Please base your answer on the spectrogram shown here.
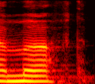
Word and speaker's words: MUFT: And the first one is going to be the Muft pen, and this one is pronounced M-U-F-T, and it's their freebie, so we're gonna go easy and then go from there.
